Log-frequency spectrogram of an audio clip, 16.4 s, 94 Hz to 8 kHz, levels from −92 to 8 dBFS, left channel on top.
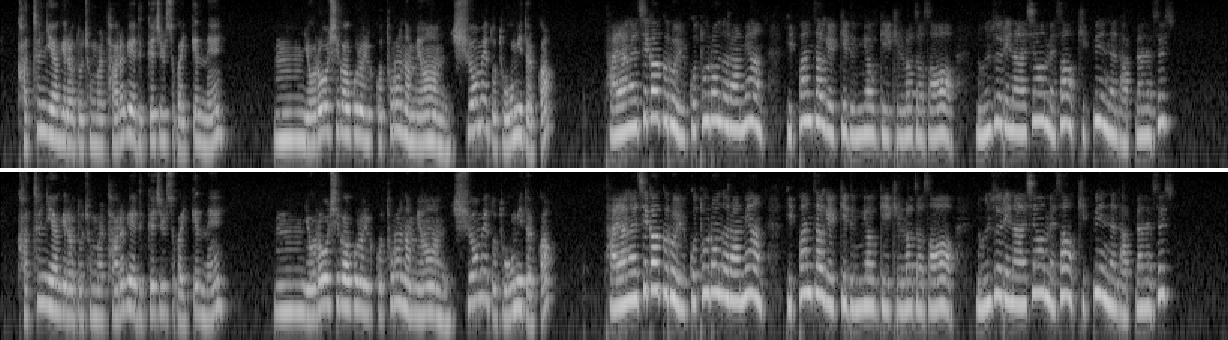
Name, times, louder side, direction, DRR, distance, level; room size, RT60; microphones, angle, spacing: voice 1, 0.2-3.0 3.7-7.4, left 1 dB, 90° left, 0.8 m, -25 dB
voice 2, 8.1-10.2 10.7-12.7 13.0-14.3 14.6-15.6, right 1 dB, 10° right, 0.6 m, -22 dB
5.6 x 3.4 x 2.3 m
head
